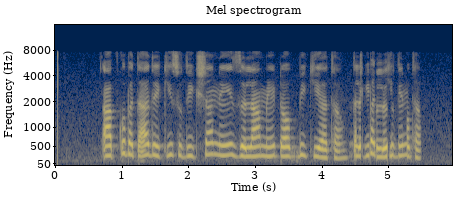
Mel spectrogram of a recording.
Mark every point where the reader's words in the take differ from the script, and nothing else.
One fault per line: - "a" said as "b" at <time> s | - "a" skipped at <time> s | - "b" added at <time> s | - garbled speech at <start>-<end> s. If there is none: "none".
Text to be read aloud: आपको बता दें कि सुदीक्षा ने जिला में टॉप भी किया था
- garbled speech at 4.4-5.5 s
